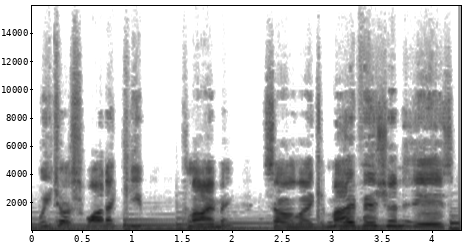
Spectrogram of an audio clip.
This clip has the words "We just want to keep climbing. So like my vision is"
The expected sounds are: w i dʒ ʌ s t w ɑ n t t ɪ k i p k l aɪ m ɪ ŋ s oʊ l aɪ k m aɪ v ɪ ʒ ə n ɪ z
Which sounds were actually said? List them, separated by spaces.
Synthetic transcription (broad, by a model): w i dʒ ʌ s t w ɑ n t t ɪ k i p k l aɪ m ɪ ŋ s oʊ l aɪ k m aɪ v ɪ ʒ ə n ɪ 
